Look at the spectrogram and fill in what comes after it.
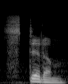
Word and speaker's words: Stidham: Jarrett Stidham.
